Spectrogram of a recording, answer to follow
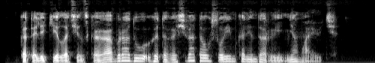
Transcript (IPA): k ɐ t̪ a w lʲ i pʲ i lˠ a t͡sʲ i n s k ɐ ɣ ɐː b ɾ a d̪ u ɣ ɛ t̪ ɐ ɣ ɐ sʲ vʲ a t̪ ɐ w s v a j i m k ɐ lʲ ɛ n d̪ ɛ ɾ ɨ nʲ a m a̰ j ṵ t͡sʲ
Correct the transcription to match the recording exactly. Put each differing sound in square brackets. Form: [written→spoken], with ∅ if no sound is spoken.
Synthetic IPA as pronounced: k ɐ t̪ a [w→∅] lʲ i [pʲ→kʲ] i lˠ a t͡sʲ i n s k ɐ ɣ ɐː b ɾ a d̪ u ɣ ɛ t̪ ɐ ɣ ɐ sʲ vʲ a t̪ ɐ w s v a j i m k ɐ lʲ ɛ n d̪ [ɛ→a] ɾ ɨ nʲ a m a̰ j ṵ t͡sʲ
